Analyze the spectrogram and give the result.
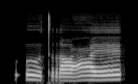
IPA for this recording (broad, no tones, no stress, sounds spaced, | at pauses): ʔ ɤ t r ɑ ʕ ɛ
